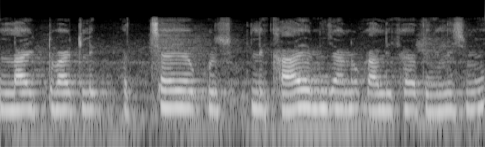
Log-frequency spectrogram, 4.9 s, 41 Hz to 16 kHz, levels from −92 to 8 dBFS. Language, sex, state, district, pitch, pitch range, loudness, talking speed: Chhattisgarhi, male, Chhattisgarh, Rajnandgaon, 190 Hz, 185-195 Hz, -16 LUFS, 150 wpm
